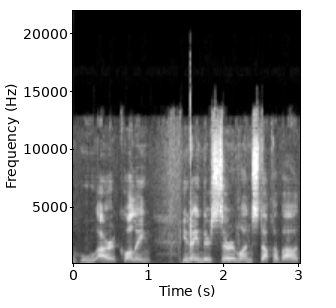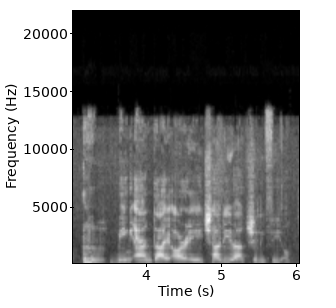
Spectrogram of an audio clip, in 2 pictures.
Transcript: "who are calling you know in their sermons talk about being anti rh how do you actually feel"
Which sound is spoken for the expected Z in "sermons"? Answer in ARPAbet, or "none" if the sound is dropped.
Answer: S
